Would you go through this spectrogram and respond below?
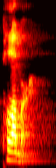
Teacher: the B is silent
